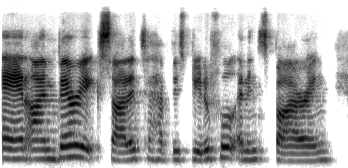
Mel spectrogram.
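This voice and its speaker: At a moderate pace, a woman speaks in an Australian accent. Her voice sits at medium pitch. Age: 20s. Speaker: podcast host. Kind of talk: interview.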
